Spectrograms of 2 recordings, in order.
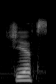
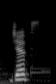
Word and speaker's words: GIF: GIFs. Yeah, I say it with okay. GIFs or GIFs. I know graphic begins with a hard G. But like I just say GIFs easier.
